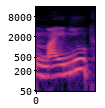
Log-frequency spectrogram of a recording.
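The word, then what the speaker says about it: minute: अलग हो सकता है जैसे कि एम आई एन यू टी ई इसका मतलब मिनट हो सकता है लेकिन इसी सेम शब्द को अगर मैं माइन्यूट करके पुकारूंगा तो इसका मतलब कोई छोटी चीज हो सकता है एगजैक्टली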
